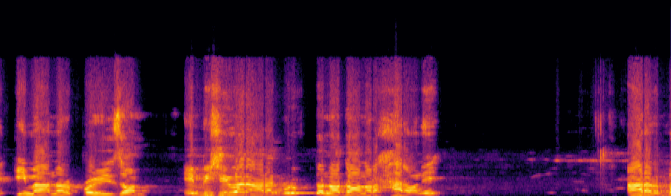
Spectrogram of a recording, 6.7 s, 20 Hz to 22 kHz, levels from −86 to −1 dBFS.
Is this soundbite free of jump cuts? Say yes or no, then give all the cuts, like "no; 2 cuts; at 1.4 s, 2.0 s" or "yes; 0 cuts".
no; 1 cut; at 1.8 s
